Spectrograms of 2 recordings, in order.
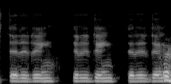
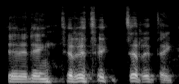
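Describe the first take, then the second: First: Sing-song did-a-ding chime, rising at the end; door alarm chime. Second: Did-a-ding chime with a laugh, falling at the end; alarm chime. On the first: Trucker mimics his lorry's door alarm, sing-song chime. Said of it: "the first noise you hear in a daf". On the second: Trucker mimics the alarm going off while driving, laughing chime. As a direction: chime it out again, chuckling, letting it fall. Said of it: "and get". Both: Retold or imitated.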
